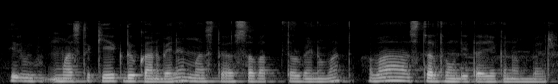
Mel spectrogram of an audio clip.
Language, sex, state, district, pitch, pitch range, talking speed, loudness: Halbi, male, Chhattisgarh, Bastar, 140 Hz, 130-150 Hz, 160 wpm, -27 LUFS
